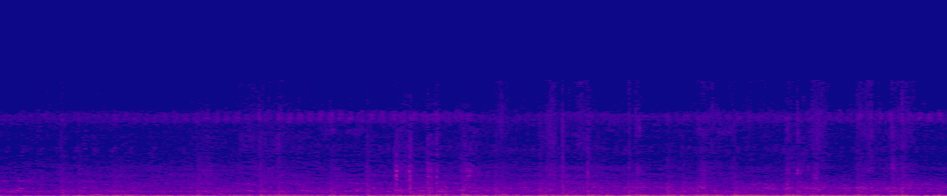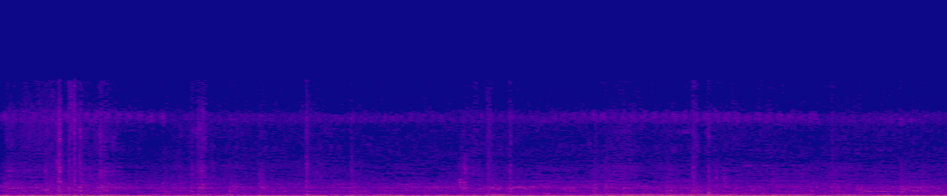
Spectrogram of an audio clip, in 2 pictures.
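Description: Leaves rustle and crackle as a woman pushes through tall plants.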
